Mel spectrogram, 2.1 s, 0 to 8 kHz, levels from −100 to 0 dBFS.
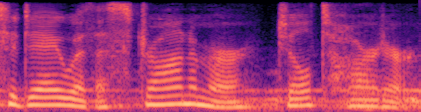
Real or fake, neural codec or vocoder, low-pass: fake; codec, 16 kHz in and 24 kHz out, 1 kbps, XY-Tokenizer; 7.2 kHz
